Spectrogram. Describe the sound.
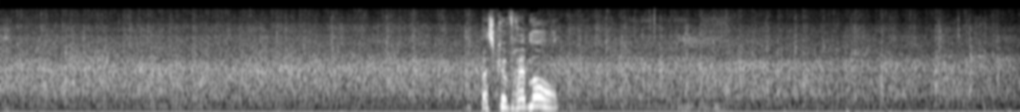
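An audience applauds steadily throughout, a dense, even patter of many hands, with a brief whoop or whistle rising midway while a voice talks over the clapping.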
